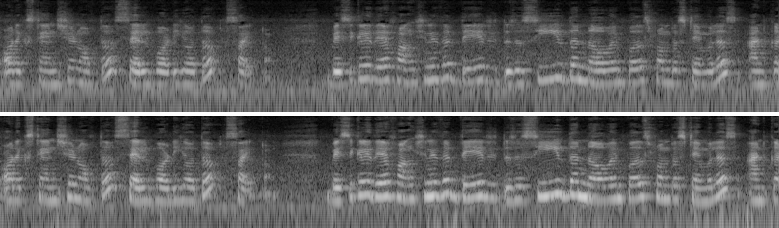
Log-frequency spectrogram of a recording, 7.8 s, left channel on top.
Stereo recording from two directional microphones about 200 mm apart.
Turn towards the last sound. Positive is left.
turn(degrees=-55)  # may be behind; listen again after turning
